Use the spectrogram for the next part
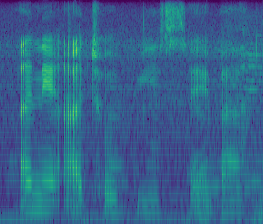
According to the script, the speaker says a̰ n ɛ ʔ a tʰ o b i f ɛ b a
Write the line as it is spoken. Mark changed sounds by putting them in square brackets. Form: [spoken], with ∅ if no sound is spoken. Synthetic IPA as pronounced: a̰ n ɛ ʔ a tʰ o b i [s] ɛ b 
